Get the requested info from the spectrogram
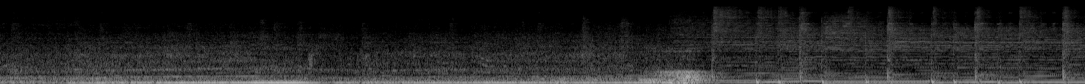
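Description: Small narrow-gauge diesel locomotive engine running with a low, steady rumble as it pulls away, louder for a moment about two to three seconds in. About seven seconds in there is a brief burst of noise, and then background music with a steady beat takes over.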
